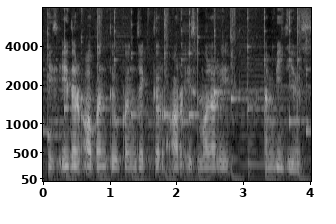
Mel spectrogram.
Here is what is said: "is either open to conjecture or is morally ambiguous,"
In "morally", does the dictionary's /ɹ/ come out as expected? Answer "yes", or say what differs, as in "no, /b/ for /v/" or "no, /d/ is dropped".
no, /l/ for /ɹ/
